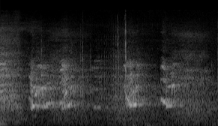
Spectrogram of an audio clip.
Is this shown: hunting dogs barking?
yes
